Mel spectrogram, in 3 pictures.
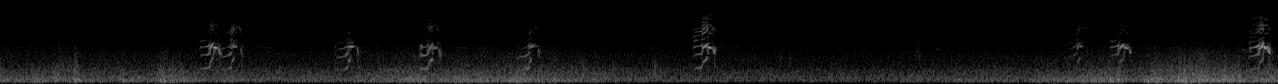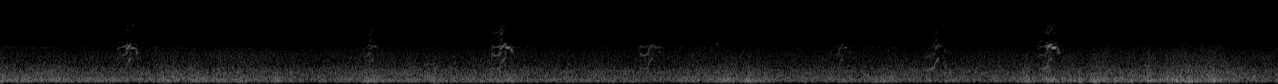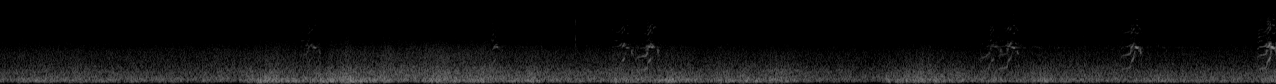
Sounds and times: windy 0.0 - 38.3
Unknown bird 2.0 - 2.5
Unknown bird 3.4 - 4.5
Unknown bird 5.2 - 5.5
Unknown bird 6.9 - 7.2
Unknown bird 12.4 - 12.8
Unknown bird 31.7 - 32.2
Unknown bird 35.4 - 35.8
Unknown bird 36.8 - 37.1

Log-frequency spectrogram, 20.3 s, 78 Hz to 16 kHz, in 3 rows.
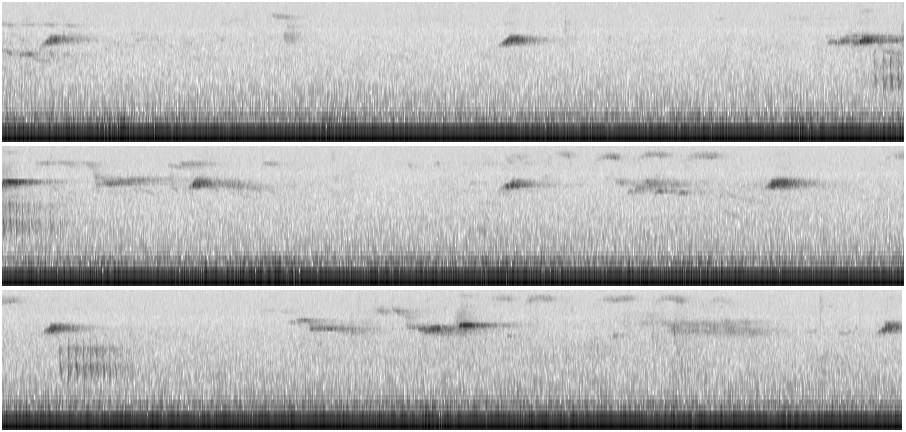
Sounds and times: woodpecker 6.3 - 7.4
woodpecker 13.5 - 14.7

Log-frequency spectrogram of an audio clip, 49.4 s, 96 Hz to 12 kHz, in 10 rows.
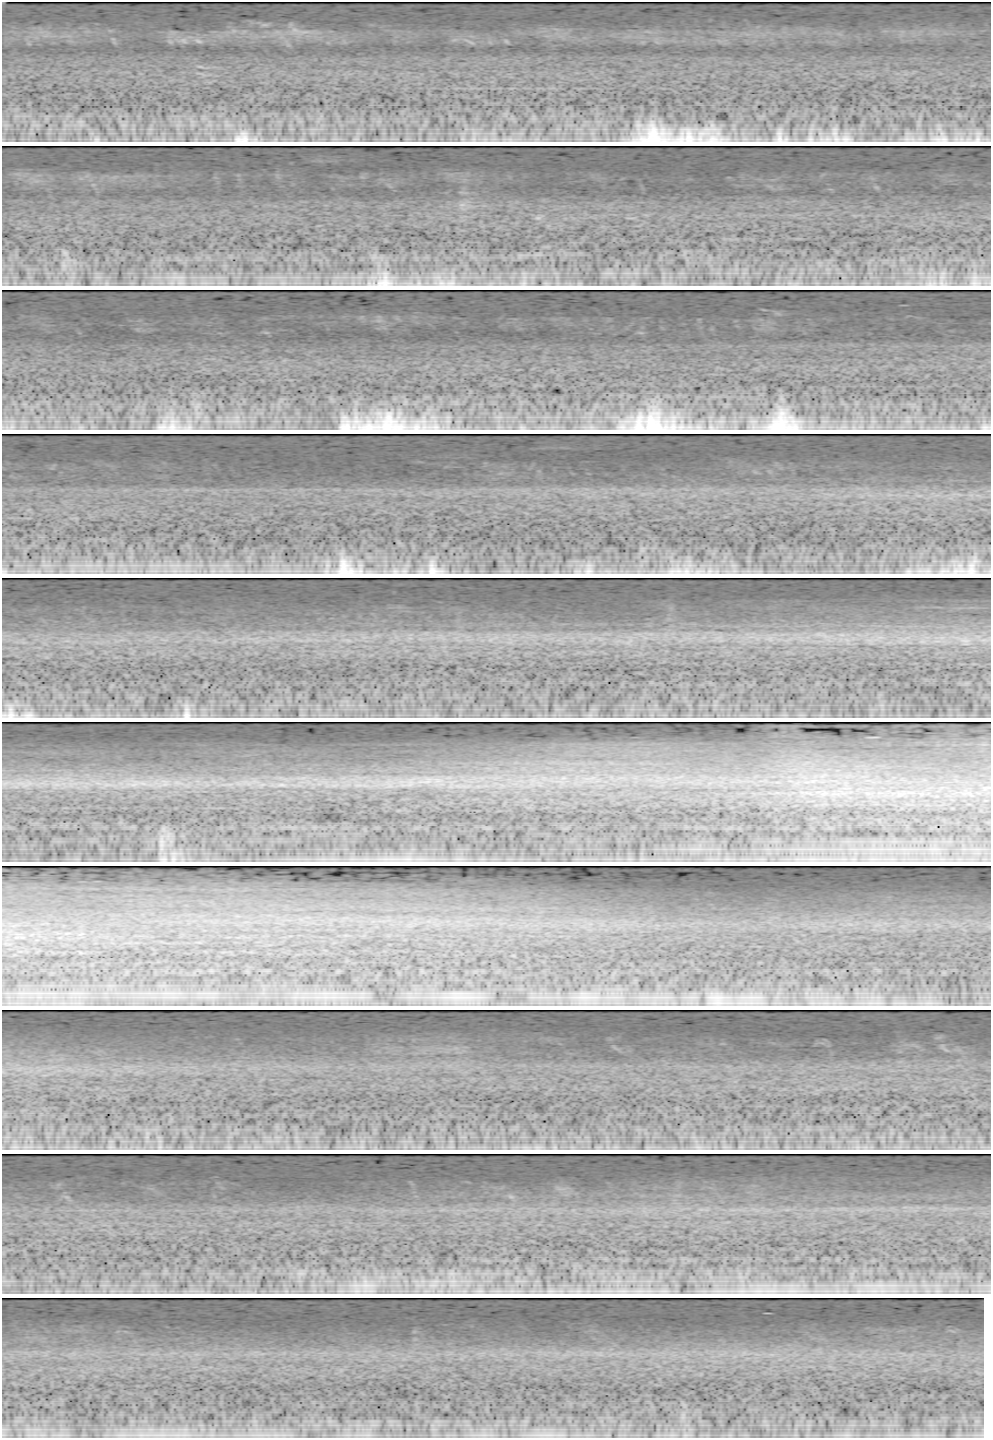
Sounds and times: birdsong 0.0 - 35.0
cars 22.7 - 36.8
birdsong 35.8 - 49.4
cars 41.0 - 49.4

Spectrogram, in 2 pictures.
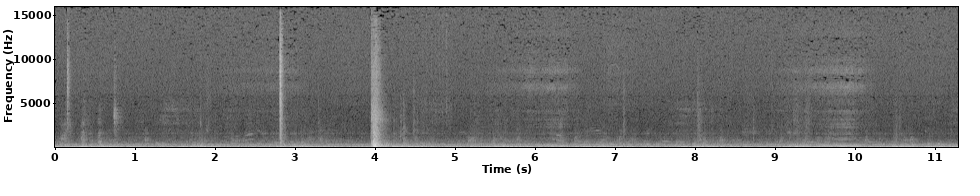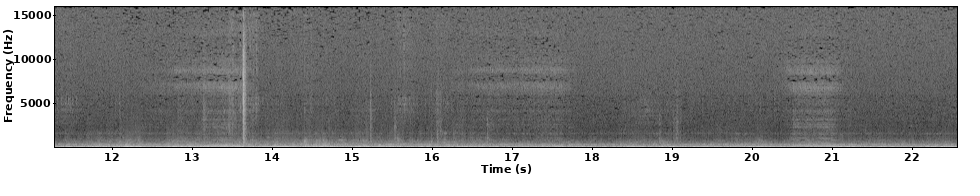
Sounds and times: train makes a high humming sound 5.6 - 6.7
train makes a high humming sound 9.1 - 10.5
train makes a high humming sound 12.5 - 13.9
train makes a high humming sound 20.4 - 21.4

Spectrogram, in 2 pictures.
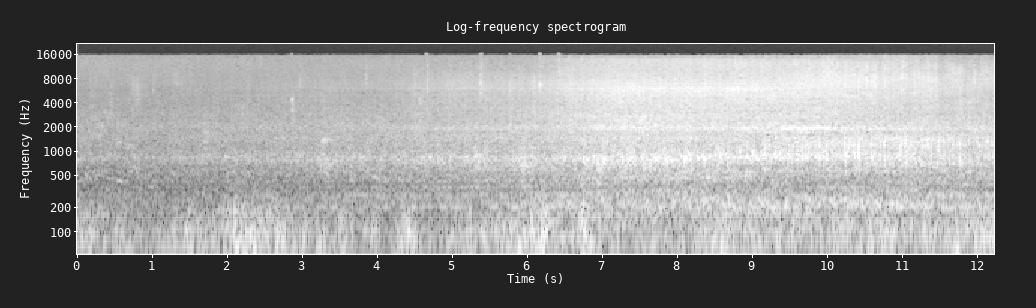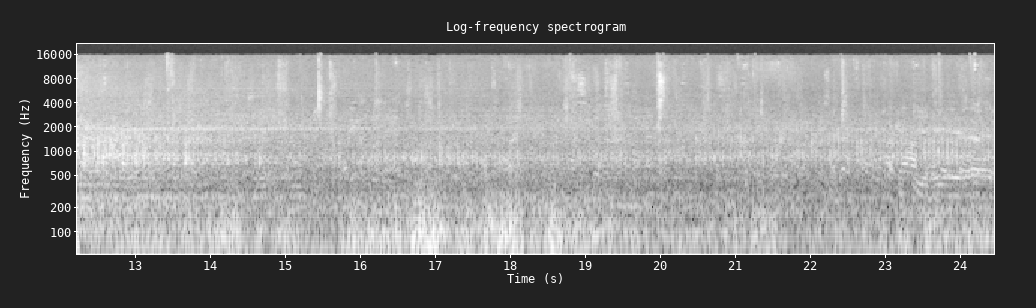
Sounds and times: people speaking 0.0 - 4.6
wind 0.0 - 24.4
small boats go by 3.0 - 16.6
people speaking 11.7 - 24.4
small boats go by 18.2 - 24.4

